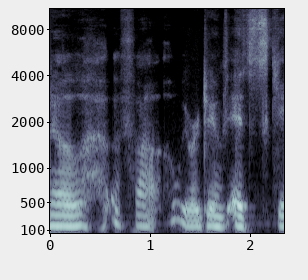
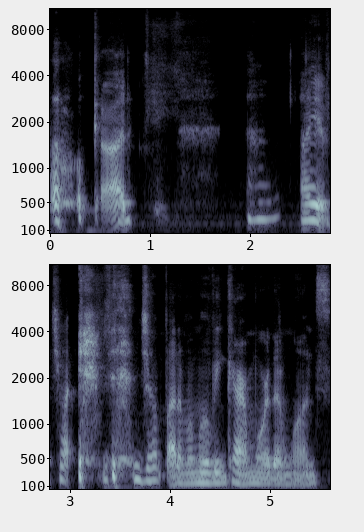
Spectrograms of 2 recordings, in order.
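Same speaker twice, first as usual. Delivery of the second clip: laughing and coughing while talking, choking, quieter; 11 dB quieter than usual. Telling a story while choking with laughter: laughing and coughing while talking. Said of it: "I'm choking to death here 'cause I'm laughing".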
